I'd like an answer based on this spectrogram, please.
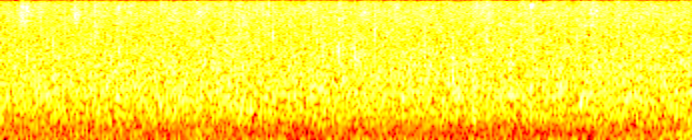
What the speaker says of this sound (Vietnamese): trời đổ mưa luôn các bạn ơi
